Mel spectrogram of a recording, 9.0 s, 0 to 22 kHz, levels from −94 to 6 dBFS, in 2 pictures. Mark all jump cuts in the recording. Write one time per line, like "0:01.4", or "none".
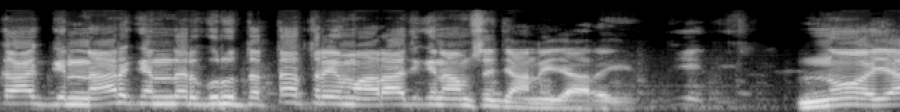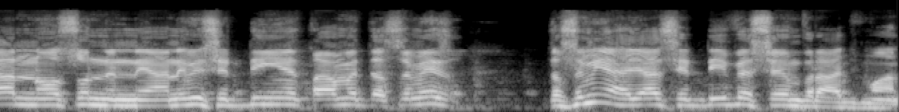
none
